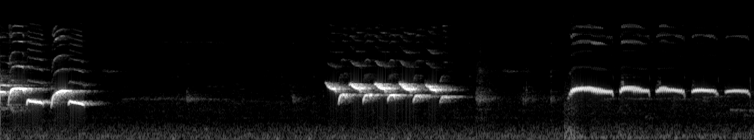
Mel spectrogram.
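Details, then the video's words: Continuous calling by a female black-throated laughingthrush meant to stimulate males. A rich, tumbling burst opens, followed by a rapid series of about seven falling whistles, then six evenly spaced, flat whistled notes. "KHƯỚU MÁI RÒ LIÊN TỤC KÍCH TRỐNG CỰC NHẠY"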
